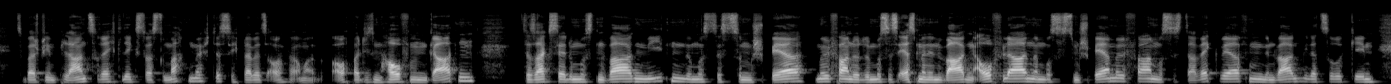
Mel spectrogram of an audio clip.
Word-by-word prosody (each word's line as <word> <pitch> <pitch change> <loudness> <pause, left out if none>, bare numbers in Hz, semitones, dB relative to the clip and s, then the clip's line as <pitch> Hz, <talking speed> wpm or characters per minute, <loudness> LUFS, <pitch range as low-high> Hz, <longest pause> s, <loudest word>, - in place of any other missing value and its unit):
zum - - -17
Beispiel 105 0 -3
'n 100 - -9
Plan 110 +4 0
zurechtlegst, 120 -2 -4
was 105 0 -3
du 100 - -9
machen 125 +5 -5
möchtest? 145 -3 -6
Ich 115 - -16
bleibe 105 0 -2
jetzt 110 - -6
auch 105 +3 -8
einmal - - -11
auch - - -4
bei - - -5
diesem 105 0 -9
Haufen 115 -1 +4
im 105 -2 -5
Garten. 165 -1 +2 0.5
Da 110 - -4
sagst 120 +2 +3
du 120 - +2
ja, 115 - 0
du 115 - -4
musst 120 0 -2
'n 110 - -4
Wagen 130 +1 +5
mieten, 145 +2 -4
du 125 - -4
musst 115 0 -5
es 115 +2 -3
zum 105 0 -2
Sperrmüll 135 +5 +3
fahren 130 -3 +4
oder 110 - -2
du 110 - -2
musst 115 0 +2
es 115 - +5
erst - - +1
mal 115 -2 +1
in 110 - 0
den 105 - -8
Wagen 110 +1 +6
aufladen, 135 0 +4
dann 120 -2 -2
musst 115 0 -2
es - - +2
zum 105 - -4
Sperrmüll 140 +6 -1
fahren, 140 -1 -1
musst 110 - -2
es 110 - -5
da 100 -2 -7
wegwerfen, 130 -2 -2
den 105 -1 -5
Wagen 130 +5 +1
wieder 125 -2 -7
zurückgehen. 125 -1 -6
120 Hz, 255 wpm, -22 LUFS, 110-135 Hz, 0.5 s, Wagen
